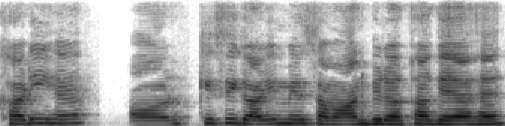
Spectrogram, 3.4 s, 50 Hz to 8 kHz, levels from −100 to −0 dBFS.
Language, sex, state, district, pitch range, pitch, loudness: Hindi, female, Uttar Pradesh, Budaun, 230-255 Hz, 245 Hz, -14 LUFS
